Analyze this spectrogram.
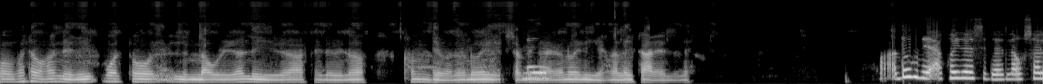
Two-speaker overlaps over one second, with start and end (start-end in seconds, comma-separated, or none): none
